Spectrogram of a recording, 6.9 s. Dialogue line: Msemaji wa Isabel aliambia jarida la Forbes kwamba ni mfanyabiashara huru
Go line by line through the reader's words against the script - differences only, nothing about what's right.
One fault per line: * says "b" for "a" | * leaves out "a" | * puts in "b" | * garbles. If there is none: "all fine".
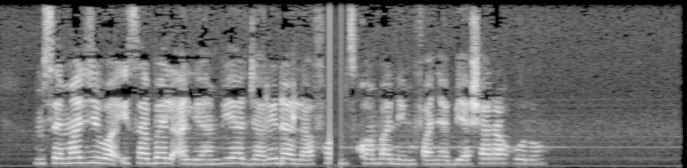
all fine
